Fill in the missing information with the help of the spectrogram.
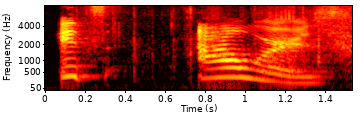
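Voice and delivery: cheerful frog moral; happy sharing. Acted. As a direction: land the lesson happily.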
